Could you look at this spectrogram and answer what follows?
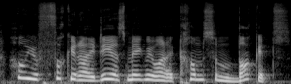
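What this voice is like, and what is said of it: Impression of a stereotypical man. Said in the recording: “my impression of men”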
